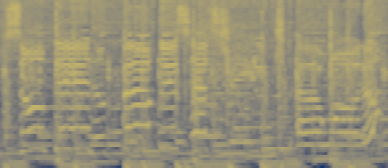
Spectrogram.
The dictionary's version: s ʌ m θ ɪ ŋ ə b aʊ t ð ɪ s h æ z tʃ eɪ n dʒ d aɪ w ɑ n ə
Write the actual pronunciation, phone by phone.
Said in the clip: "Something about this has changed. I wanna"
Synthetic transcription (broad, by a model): s ʌ m θ ɪ ŋ ə b aʊ t ð ɪ s h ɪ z tʃ eɪ n dʒ d aɪ w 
